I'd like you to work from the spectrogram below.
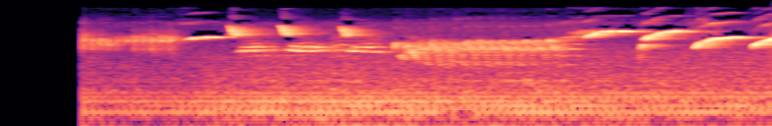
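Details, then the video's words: Canary in Algeria singing a varied, loud phrase of repeated high trills and chirps, with rapid notes in short rolling bursts and bright rising-falling whistles toward the end, over a steady low hum. "كناري صوة جميل"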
